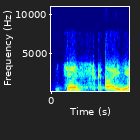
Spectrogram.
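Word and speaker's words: JYSK: Is it Jisk? – Jisk, yeah.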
